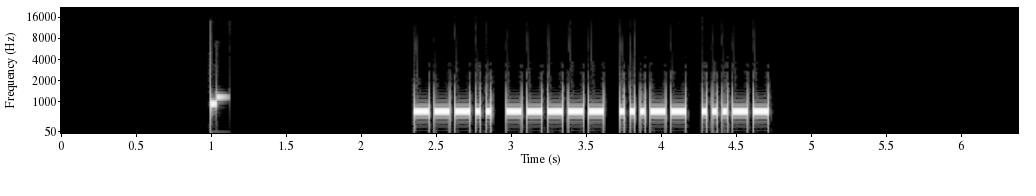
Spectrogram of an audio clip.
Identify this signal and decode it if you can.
Morse code, heard as a keyed tone, about 34 wpm, 700 Hz. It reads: 8033
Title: Numbers - 4-Digit 35wpm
